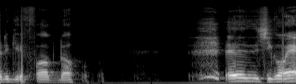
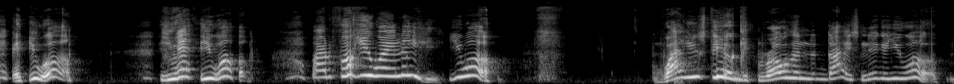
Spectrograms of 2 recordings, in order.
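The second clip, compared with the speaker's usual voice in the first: much higher, louder exasperated shout; exasperated yelling; 12 semitones higher, 4 dB louder than usual. Acted. Scolding the gambler who won't leave, high exasperated yell. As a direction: yell at him to walk away.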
